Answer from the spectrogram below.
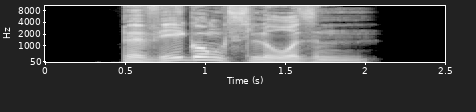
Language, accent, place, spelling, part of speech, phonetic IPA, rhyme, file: German, Germany, Berlin, bewegungslosem, adjective, [bəˈveːɡʊŋsloːzm̩], -eːɡʊŋsloːzm̩, De-bewegungslosem.ogg
- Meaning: strong dative masculine/neuter singular of bewegungslos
